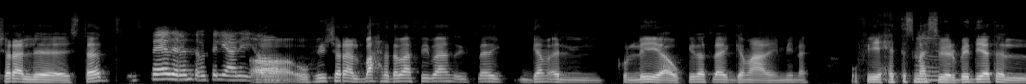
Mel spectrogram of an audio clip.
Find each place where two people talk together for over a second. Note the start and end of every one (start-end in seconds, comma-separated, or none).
none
